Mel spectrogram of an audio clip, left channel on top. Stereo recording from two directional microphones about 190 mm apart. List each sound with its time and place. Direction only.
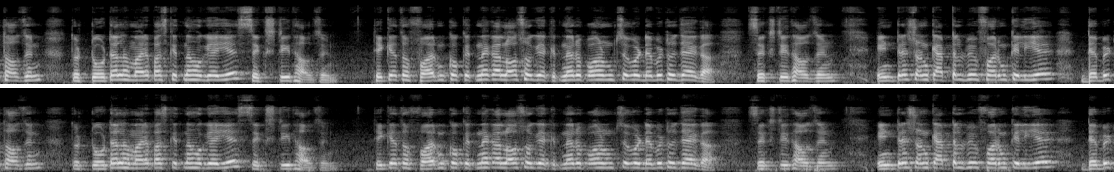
0.0 s a man's voice: 40° left (ahead or behind)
